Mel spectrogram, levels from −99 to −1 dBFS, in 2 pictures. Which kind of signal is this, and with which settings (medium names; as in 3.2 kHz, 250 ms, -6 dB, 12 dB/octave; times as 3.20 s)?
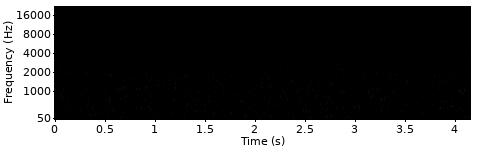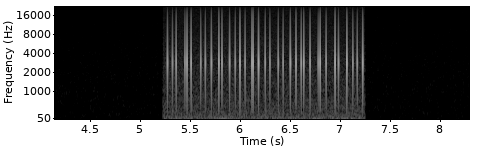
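rain from filtered ticks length 2.02 s, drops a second 18, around 2.8 kHz, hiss -27.5 dB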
